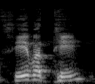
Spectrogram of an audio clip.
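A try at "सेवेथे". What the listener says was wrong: Yuvam sevethe. So all of you are forgetting this ekara.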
